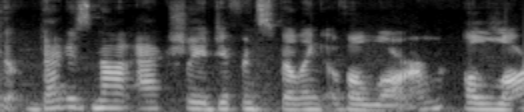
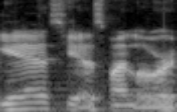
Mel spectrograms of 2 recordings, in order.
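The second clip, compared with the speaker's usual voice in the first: mock bored guard voice; 2 semitones lower than usual. Mocking a guard's line read in a game scene: imitating a bored guard. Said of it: "he sounded so bored with the whole situation".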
